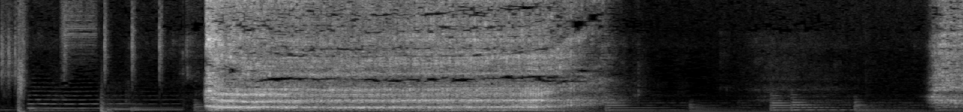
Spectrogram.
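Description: A man lets out one long, loud belch after gulping soda. It starts about a second and a half in and lasts about two and a half seconds, over quiet background music with soft struck notes.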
